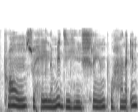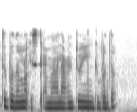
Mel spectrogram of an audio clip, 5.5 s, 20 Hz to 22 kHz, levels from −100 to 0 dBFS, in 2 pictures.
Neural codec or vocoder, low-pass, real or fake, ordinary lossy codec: none; 7.2 kHz; real; none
